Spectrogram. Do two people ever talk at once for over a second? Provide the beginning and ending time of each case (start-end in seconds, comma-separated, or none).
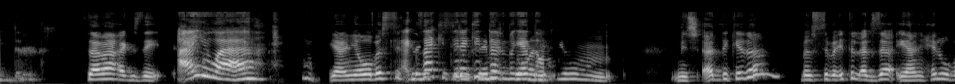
4.0-5.4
